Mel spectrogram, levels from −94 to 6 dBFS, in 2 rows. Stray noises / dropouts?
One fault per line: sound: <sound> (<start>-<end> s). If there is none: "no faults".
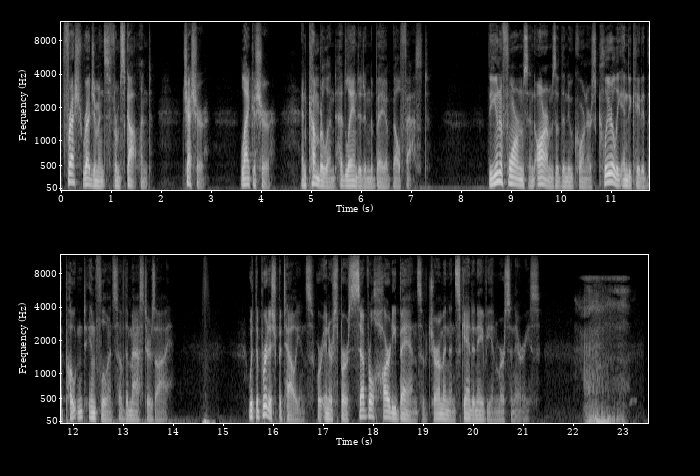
sound: whoosh (14.6-14.9 s)
sound: breath (22.0-23.3 s)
